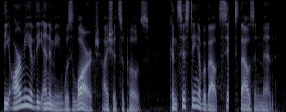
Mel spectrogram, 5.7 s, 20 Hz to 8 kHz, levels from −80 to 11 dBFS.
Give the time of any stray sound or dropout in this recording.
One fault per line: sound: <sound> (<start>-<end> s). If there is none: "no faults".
sound: dropout (4.6-4.7 s)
